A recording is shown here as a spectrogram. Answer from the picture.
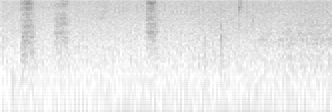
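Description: Marker pen drawing on paper: a handful of faint, short scratchy strokes.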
